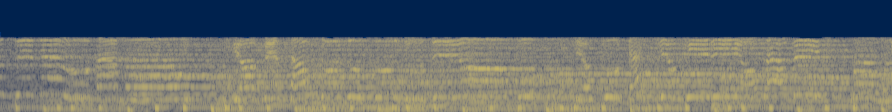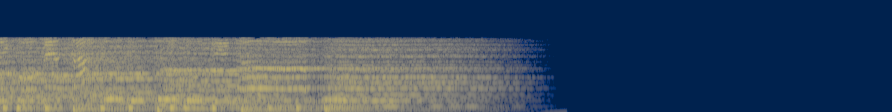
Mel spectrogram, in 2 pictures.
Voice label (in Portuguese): Dia Das Mães Para Mãe Masculino, Telemensagens; Telemensagens 2017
